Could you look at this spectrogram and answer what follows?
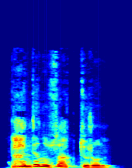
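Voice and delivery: ordinary delivery, nothing marked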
